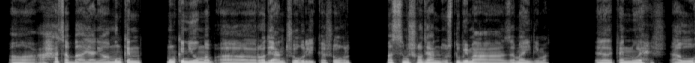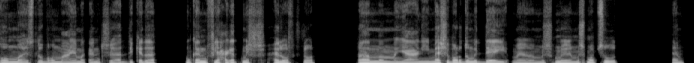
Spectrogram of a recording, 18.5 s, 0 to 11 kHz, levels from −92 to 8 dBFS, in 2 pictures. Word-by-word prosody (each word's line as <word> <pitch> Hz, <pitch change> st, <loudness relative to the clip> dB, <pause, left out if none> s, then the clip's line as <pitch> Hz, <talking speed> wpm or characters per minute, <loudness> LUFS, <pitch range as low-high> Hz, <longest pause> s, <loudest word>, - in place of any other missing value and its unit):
آه، 130 Hz, -6 st, -2 dB
على -, -, -7 dB
حسب 225 Hz, -, 0 dB
بقى، 145 Hz, -2 st, -1 dB
يعني 135 Hz, +3 st, -2 dB
هو 165 Hz, +1 st, -1 dB
ممكن 190 Hz, -4 st, +3 dB, 0.4 s
ممكن 200 Hz, -6 st, +6 dB
يوم 170 Hz, +2 st, +6 dB
أبقى 125 Hz, -4 st, -2 dB, 0.4 s
راضي 150 Hz, +4 st, +4 dB
عن 115 Hz, -5 st, +2 dB
شغلي 140 Hz, -2 st, 0 dB
كشغل، 125 Hz, +4 st, -4 dB, 0.5 s
بس 175 Hz, +4 st, 0 dB
مش 185 Hz, 0 st, 0 dB
راضي 185 Hz, -1 st, +3 dB
عن 145 Hz, -4 st, +1 dB
أسلوبي 140 Hz, +4 st, +1 dB
مع 105 Hz, -3 st, 0 dB
زمايلي 110 Hz, -1 st, -2 dB
مث 100 Hz, -1 st, -10 dB, 0.6 s
آآ 115 Hz, 0 st, 0 dB
كان 120 Hz, +1 st, 0 dB
وِحش، 110 Hz, -6 st, -1 dB
أو 120 Hz, +2 st, +1 dB
هُم 130 Hz, 0 st, +2 dB
أسلوبهم 120 Hz, +1 st, -3 dB
معايا 115 Hz, +2 st, -2 dB
ما 115 Hz, -1 st, -2 dB
كانش 115 Hz, +1 st, -7 dB
قد 105 Hz, +1 st, -6 dB
كده 110 Hz, -1 st, -2 dB, 0.4 s
وكان 120 Hz, 0 st, +4 dB
فيه 125 Hz, +4 st, 0 dB
حاجات 120 Hz, 0 st, 0 dB
مش 110 Hz, -2 st, -4 dB
حلوة 115 Hz, -3 st, +2 dB
في 105 Hz, -, -9 dB
الشغل. 100 Hz, -2 st, -6 dB, 0.6 s
فمم 125 Hz, +1 st, +4 dB
يعني 125 Hz, -1 st, 0 dB
ماشي 140 Hz, +2 st, +3 dB
برضو 130 Hz, -1 st, +3 dB
متضايق، 115 Hz, -2 st, +1 dB
م 115 Hz, +1 st, -5 dB
مش 115 Hz, +1 st, -9 dB
م -, -, +2 dB, 0.2 s
مش 120 Hz, +3 st, -5 dB
مبسوط، 125 Hz, -2 st, 0 dB, 0.7 s
تمام. 110 Hz, +3 st, -5 dB
120 Hz, 165 wpm, -25 LUFS, 115-135 Hz, 0.7 s, ممكن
